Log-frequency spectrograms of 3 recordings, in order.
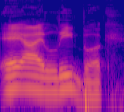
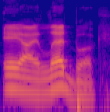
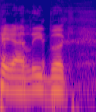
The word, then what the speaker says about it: AI Lead Book: Okay, AI Lead Book. Okay. Now, it's a heavy book. It is. But it's not AI-led book, even though it's spelled the same way. It's AI Lead Book.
